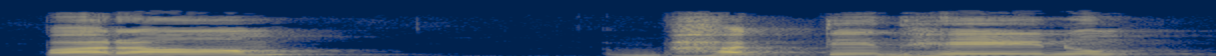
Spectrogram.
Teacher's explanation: Bha and dha are mahapranah.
